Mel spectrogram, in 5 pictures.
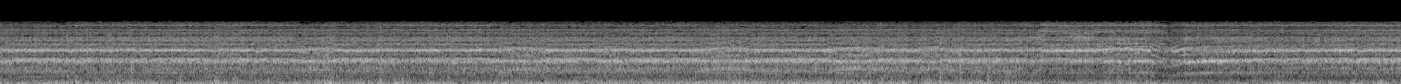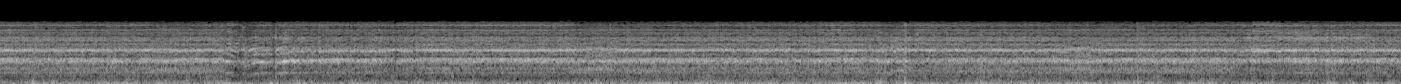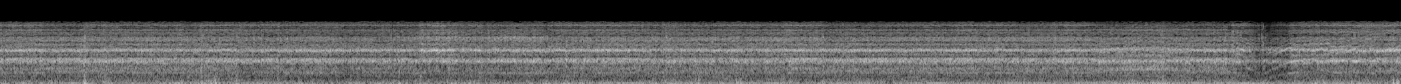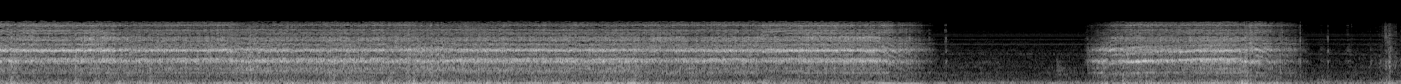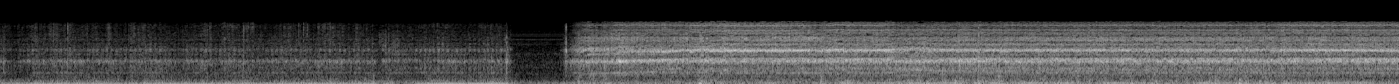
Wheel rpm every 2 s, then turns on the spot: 160, 160, 160, 160, 160, 150, 150, 160, 150, 160, 160, 160, 160, 160, 160, 160, 160, 160, 160, 160, 130, 160, 160, 160, 160, 90, 50, 60, 20, 20, 20, 150, 160, 160, 160.
56-60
